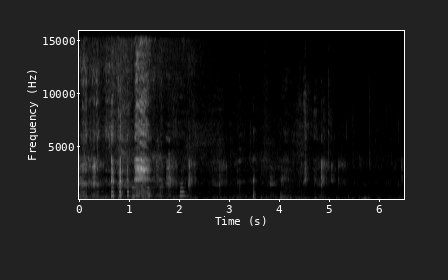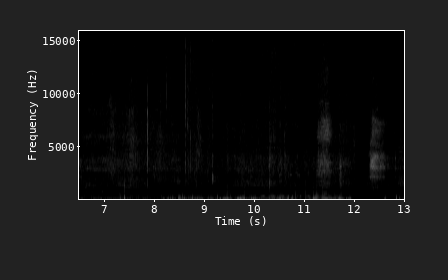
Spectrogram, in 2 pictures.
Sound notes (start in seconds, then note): 2.8 silence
